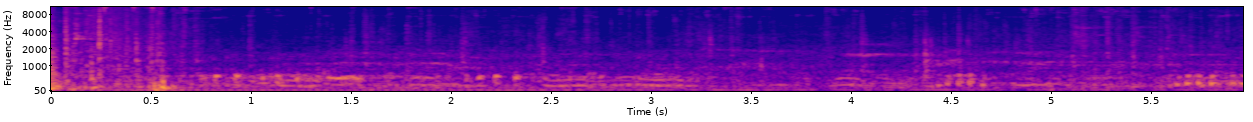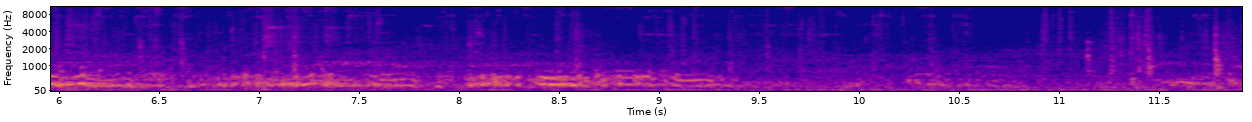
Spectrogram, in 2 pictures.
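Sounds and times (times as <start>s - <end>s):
pigeons cooing: 0.0s - 10.6s.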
